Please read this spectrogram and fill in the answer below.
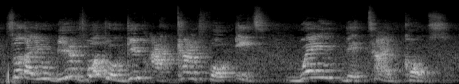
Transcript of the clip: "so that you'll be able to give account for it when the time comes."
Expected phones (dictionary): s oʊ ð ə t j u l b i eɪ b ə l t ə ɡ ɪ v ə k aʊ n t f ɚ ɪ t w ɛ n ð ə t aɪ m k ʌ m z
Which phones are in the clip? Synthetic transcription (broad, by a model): s oʊ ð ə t j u w b i eɪ b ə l t ə ɡ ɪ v ə k aʊ n t f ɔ ɪ t w ɛ n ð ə t aɪ m k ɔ m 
